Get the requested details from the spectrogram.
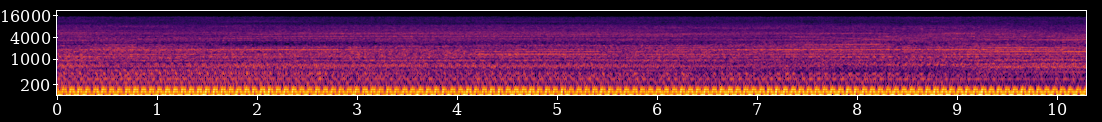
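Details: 2005 Subaru Impreza WRX turbo petrol engine at idle: thin, high-pitched whine over the engine note; the owner also hears a turbo whistle while driving; source unknown.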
